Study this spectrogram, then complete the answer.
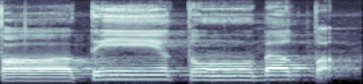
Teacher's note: Dipantulkan ya, karena ya to ini merupakan bagian dari huruf qalqalah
